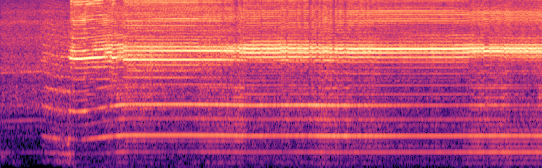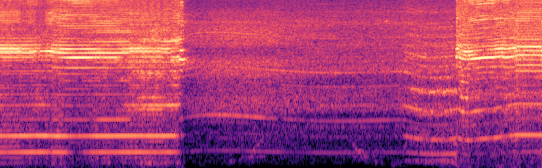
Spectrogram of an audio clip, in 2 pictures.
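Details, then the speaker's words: Shapeoko Pro CNC router pushed past recommended feeds, speeds and depth of cut in wood: the bit gives a high, steady screech that gets louder and louder as the machine struggles under heavy cutting load, with risk of burning the wood. "The one thing you can hear is the screeching gets louder and louder, which means it's really starting to struggle. And if you go too fast or too much, you could burn the wood."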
